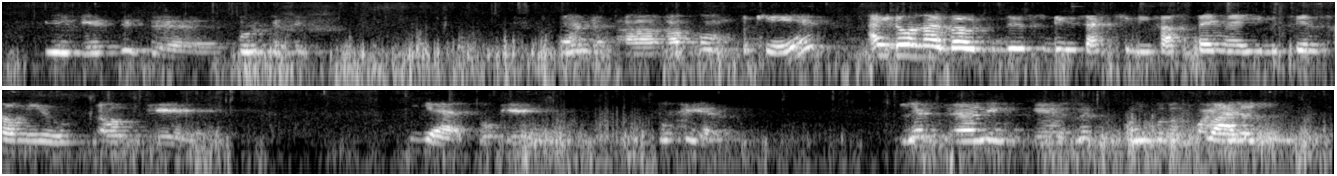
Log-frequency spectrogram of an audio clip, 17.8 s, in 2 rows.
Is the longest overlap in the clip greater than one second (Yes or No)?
No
